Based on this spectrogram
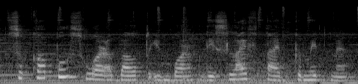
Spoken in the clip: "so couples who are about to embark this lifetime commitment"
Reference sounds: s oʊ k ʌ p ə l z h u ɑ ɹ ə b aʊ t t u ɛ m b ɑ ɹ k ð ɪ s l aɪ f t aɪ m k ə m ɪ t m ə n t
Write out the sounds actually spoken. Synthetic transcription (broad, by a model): s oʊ k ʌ p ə l s h u ɑ ɹ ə b aʊ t t u ɛ m b ɑ ɹ k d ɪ s l aɪ f t aɪ m k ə m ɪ t m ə n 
